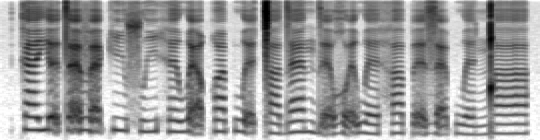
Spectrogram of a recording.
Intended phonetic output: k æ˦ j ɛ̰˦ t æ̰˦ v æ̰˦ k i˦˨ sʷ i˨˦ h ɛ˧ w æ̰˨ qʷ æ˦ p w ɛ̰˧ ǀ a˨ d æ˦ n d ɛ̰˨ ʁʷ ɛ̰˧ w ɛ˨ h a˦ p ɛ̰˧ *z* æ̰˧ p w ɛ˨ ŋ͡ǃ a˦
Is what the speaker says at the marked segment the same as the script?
yes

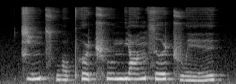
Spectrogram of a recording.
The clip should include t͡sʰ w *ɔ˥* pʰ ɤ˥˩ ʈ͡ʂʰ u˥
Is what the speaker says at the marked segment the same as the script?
no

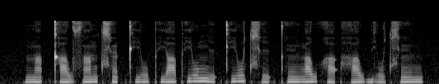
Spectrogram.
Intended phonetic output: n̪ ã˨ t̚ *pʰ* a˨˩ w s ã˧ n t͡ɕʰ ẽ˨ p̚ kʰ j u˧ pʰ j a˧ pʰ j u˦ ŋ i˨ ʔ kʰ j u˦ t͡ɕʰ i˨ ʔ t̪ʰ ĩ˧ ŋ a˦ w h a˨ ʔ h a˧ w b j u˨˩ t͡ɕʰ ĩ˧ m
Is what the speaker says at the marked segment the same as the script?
no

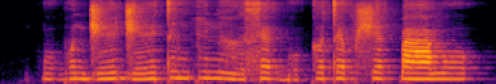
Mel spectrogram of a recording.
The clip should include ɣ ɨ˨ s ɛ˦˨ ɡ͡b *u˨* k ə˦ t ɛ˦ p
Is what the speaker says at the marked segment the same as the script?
yes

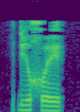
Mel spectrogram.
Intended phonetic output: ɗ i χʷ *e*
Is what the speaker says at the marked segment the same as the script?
yes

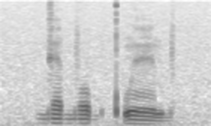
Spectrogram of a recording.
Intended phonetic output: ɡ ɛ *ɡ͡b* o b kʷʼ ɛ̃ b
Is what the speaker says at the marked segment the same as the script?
no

